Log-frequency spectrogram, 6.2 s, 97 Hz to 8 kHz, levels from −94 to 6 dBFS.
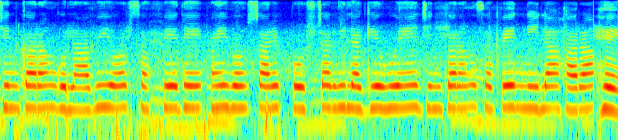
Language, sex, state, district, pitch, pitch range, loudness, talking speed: Hindi, female, Maharashtra, Sindhudurg, 265 Hz, 265-270 Hz, -16 LUFS, 195 wpm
